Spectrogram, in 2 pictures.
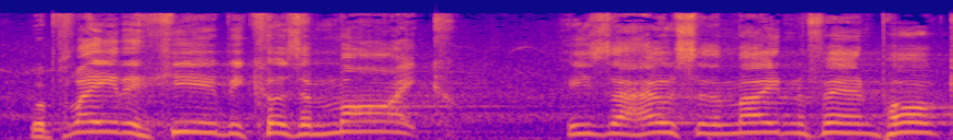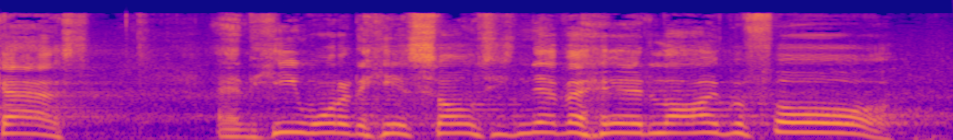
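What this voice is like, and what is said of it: Poor put-on British accent. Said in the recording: “my British accent's awful”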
